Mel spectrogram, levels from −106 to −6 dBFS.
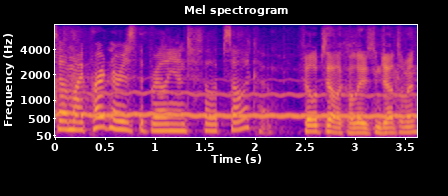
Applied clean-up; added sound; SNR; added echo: none; Musical instrument; 5 dB; none.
